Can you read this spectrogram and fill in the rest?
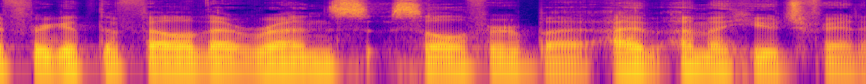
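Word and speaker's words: Soulver: Like if you've heard us talk about it, you've never checked it out, you should just go look into Solver. And it's always like, it's spelled weird, SOULVR, I believe is the spelling.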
